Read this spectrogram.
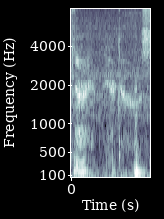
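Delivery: whispered self-encouragement. Real, not acted. Teller readying himself for the story, whispered. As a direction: whisper it to yourself before starting. Psyching self up before telling.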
